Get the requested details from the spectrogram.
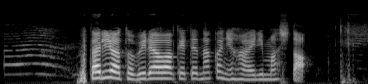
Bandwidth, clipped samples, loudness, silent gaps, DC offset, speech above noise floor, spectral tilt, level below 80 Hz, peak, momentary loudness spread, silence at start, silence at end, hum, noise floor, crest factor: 11.5 kHz; under 0.1%; -18 LUFS; none; under 0.1%; 23 dB; -4.5 dB/octave; -56 dBFS; 0 dBFS; 23 LU; 0.05 s; 0.15 s; none; -42 dBFS; 20 dB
